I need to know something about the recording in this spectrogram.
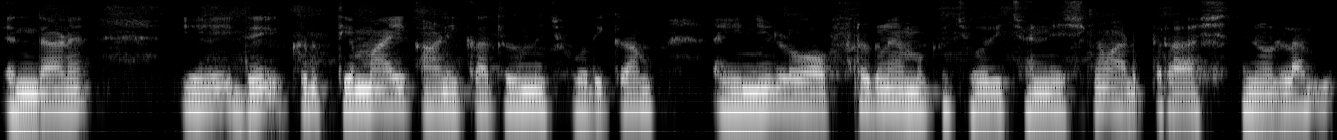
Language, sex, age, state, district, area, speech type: Malayalam, male, 18-30, Kerala, Kozhikode, rural, spontaneous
